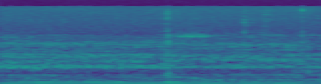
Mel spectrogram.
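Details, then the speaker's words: Mabe refrigerator that smelled burnt and stopped cooling, reconnected after repair: steady, even low hum with soft fan whir, no knocks or rattles; compressor starts and fan runs normally. "enseguida se oye que arranca el compresor y vemos también que el mirador funciona"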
